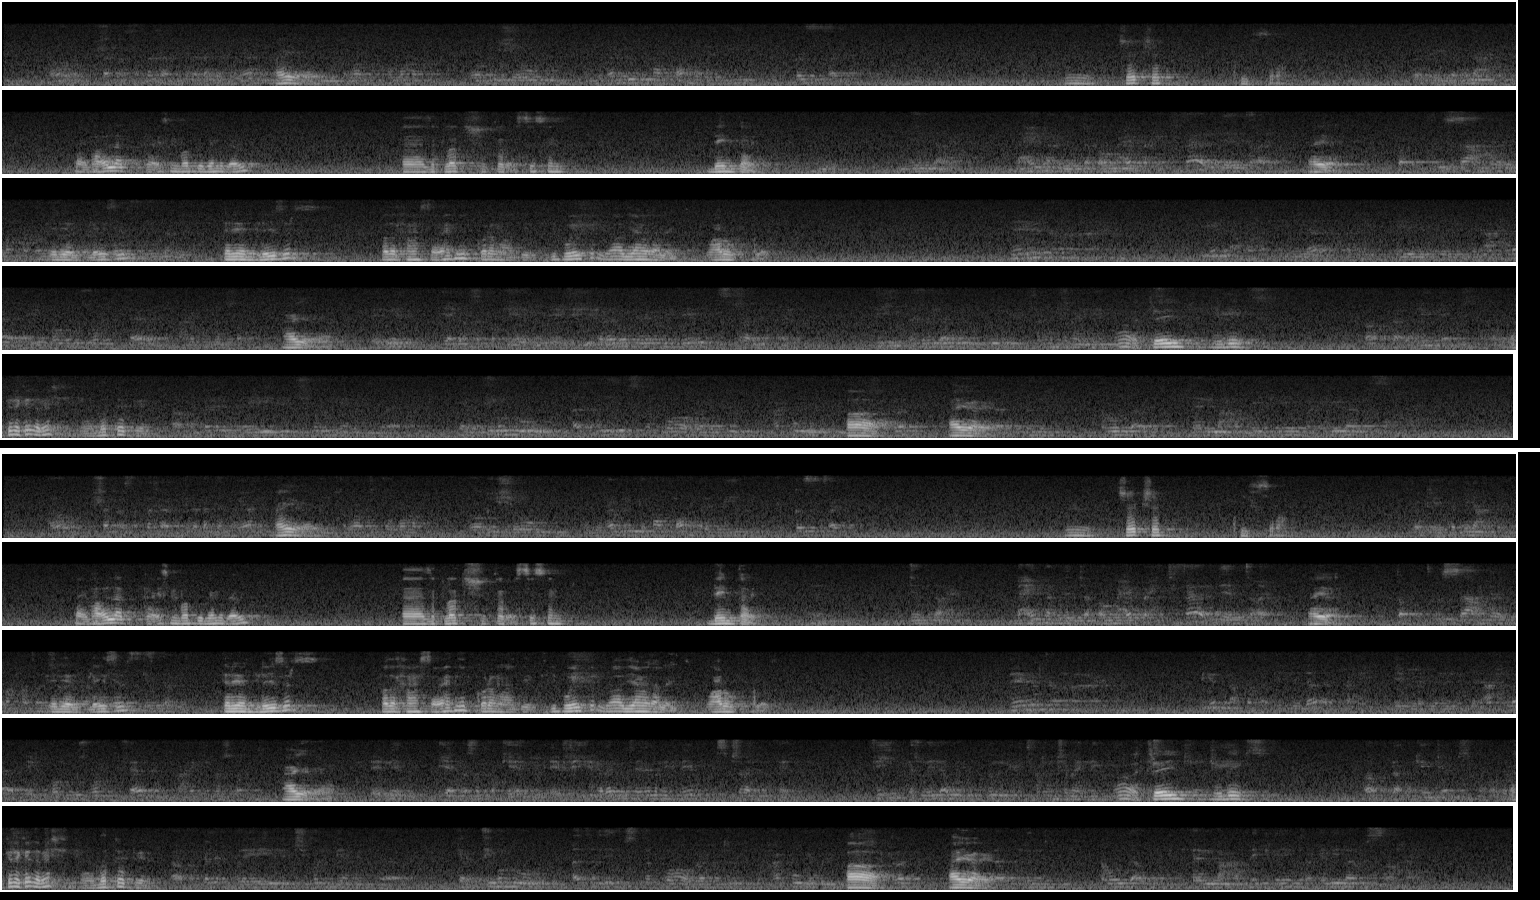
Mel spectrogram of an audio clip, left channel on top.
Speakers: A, on the right; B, on the right.
A: اه شاك اصلا دخل قبل كده باتل رويال اللي هم
B: ايوه
A: اللي, اللي
B: ايوه
A: بيطلعوا الناس من فوق بعض هو بيج شو والجمهور كلهم اتجمعوا وطلعوهم هما الاثنين كانت كانت قصه ساعتها
B: مم. شك شك كويس الصراحه
A: اوكي تميني عندك انت
B: طيب هقول لك اسم برضو جامد قوي ذا كلاتش تور اسيسن ديم تايم
A: امم ديم تايم بحب انا ديم تايم او بحب احتفال ديم تايم
B: ايوه
A: تقعد ساعه كده يرفعها وتقعد
B: تيريال
A: تشاور عليها
B: بليزرز
A: جامد جامد قوي
B: تيريال بليزرز فاضل خمس ثواني الكرة مع ديم 3 بوينتر
A: <laughs>
B: بيقعد يعمل على ايده معروف خلاص
A: ديم تايم بجد اعتقد ان ده يعني من من من احلى الكومبوز اللي هو احتفال مع نيكتي في نفس الوقت
B: ايوه أيوة.
A: لان يعني مثلا اوكي في احنا دايما بتلاقي دايما نيك نيم بس مش شبه الاحتفال في ناس قليله قوي اللي بيكون احتفالهم شبه النيك نيم
B: اه
A: زي مثلا
B: تري
A: كينج جيمس
B: وديم
A: اه لا وكينج جيمس ما برضه الك-
B: آه، كده
A: الكينج
B: كده ماشي
A: اللي
B: آه،
A: هو التاج
B: ده التوب يعني
A: اه فبتكلم قليلين ان مش كله بيعمل آه، كده في برضه انثوني ديفيس ذا بلاو بيقعد يحط ايده كده فوق حاجبه ويعمل ويكشر
B: اه
A: كده
B: ايوه ايوه
A: ده برضه من ضمن الكولد قوي ان هو احتفال مع النيك نيم تبقى جميله قوي الصراحه يعني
